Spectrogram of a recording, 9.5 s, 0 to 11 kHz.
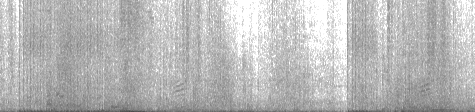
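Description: Rapid gunfire from weapons shooting targets in Destiny 2, a continuous clatter of shots with a heavier burst near the start and another surge toward the end, fairly distant and muted.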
